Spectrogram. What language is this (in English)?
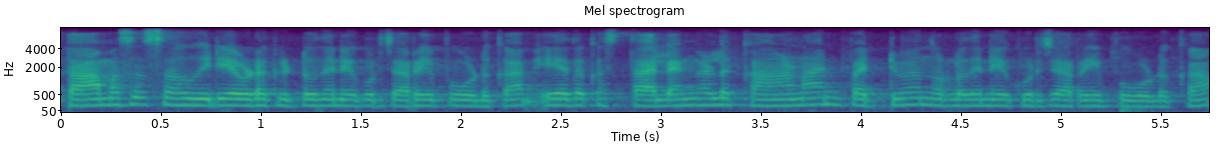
Malayalam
